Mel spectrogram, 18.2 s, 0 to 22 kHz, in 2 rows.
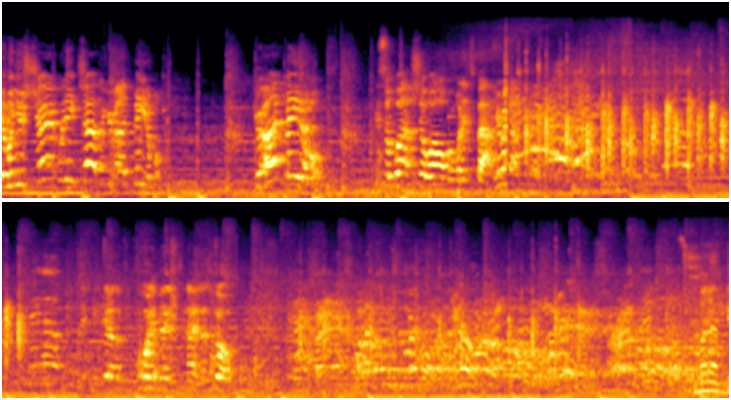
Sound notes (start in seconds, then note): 6.2 clapping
